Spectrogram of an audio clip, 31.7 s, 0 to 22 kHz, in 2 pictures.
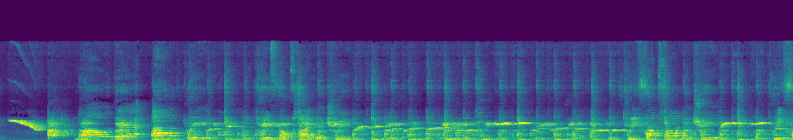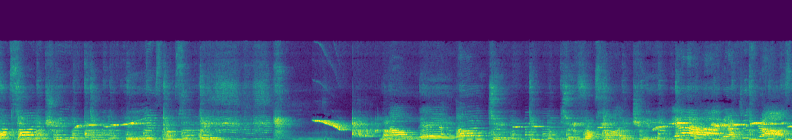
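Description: Children's counting song about frogs on a tree and a bee, sung over a steady beat with backing instruments. A falling whistle-like glide comes at the start and again after a short break about 22 seconds in.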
